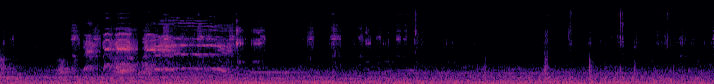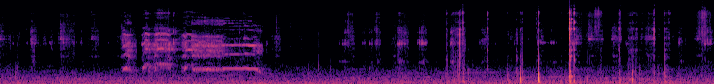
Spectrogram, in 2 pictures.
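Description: A rooster crows twice, each crow about two seconds long, about a second in and again about twelve seconds in. In the last few seconds a digging tool knocks and scrapes in soil and roots, with two loud strikes close together, the loudest sounds here.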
